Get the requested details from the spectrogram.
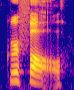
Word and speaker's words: Grifol: And of course, we had to talk to our dude out in Chicago, CHGO, White Sox, their own Herb Lawrence about Pedro Grifol. I think that's how you say his. No, that is how you say his name.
